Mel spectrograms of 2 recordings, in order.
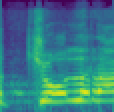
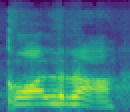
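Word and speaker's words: cholera: अब देखो, चोलरा नहीं पढ़ेंगे, चोलेरा, इसको पढ़ेंगे कॉलरा, कॉलरा हो गया।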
